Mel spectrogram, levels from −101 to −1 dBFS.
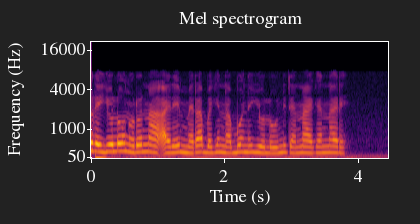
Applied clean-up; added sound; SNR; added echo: none; none; none; none.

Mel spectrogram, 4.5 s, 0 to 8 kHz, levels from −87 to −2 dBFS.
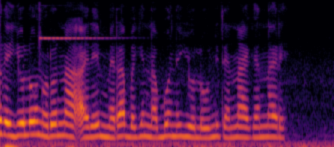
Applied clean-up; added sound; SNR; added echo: none; Bicycle bell + Motor vehicle (road); 18 dB; none.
